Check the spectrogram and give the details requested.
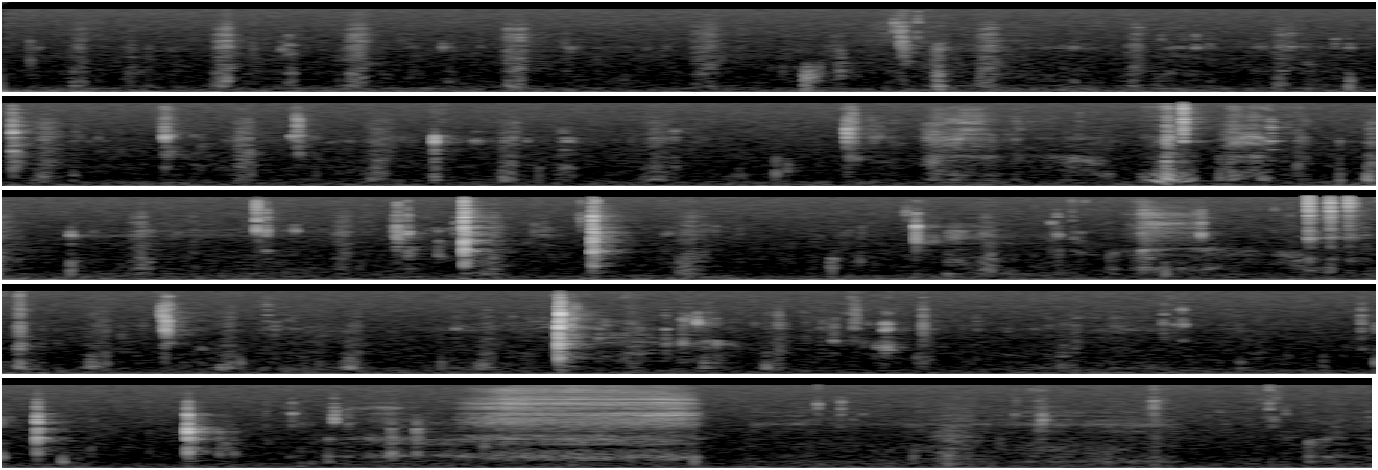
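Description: Close-up chewing, biting and wet mouth smacks of a person eating steamed squid and salad, with many scattered sharp clicks throughout. There is a short breathy hiss near the end, and a steady low hum underneath.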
